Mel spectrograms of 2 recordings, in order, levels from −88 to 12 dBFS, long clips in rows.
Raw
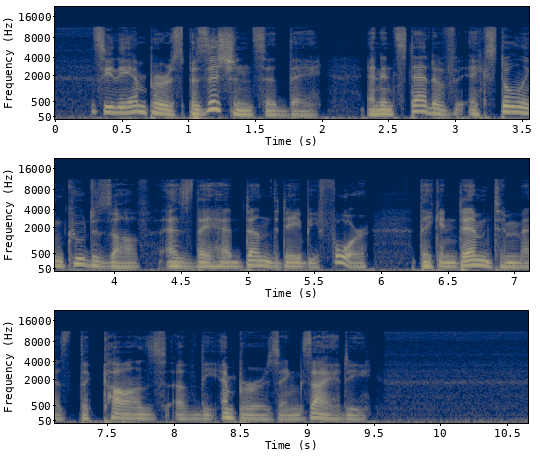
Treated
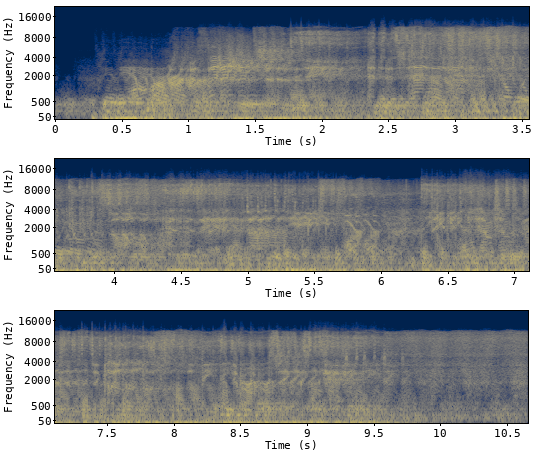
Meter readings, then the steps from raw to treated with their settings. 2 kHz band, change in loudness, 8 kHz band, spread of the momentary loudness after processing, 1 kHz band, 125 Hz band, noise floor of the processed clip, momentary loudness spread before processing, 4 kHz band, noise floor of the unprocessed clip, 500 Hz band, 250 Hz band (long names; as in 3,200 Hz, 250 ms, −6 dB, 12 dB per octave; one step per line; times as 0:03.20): +16.5 dB, +12.0 dB, +22.0 dB, 7 LU, +12.5 dB, +3.0 dB, −25 dBFS, 10 LU, +19.5 dB, −54 dBFS, +10.0 dB, +5.5 dB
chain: gate on every frequency bin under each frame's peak −15 dB weak
low-shelf EQ 330 Hz +4.5 dB
in parallel at 0 dB: downward compressor, threshold −46 dBFS, peak gain reduction 20.5 dB
on the sum: soft clipping −27.5 dBFS, distortion −10 dB
low-pass filter sweep 420 Hz → 8,100 Hz, 0:00.07–0:01.84
on a send: loudspeakers that aren't time-aligned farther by 27 metres −3 dB, 98 metres −11 dB
on the sum: rotating-speaker cabinet horn 0.9 Hz, later 5 Hz, at 0:04.91
all-pass phaser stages 2, 2.9 Hz, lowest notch 260–2,800 Hz
boost into a limiter +30.5 dB
feedback echo with a swinging delay time 134 ms, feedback 31%, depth 61 cents, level −5 dB
level −4 dB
